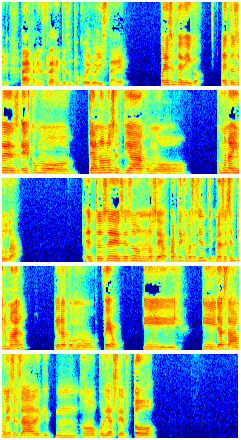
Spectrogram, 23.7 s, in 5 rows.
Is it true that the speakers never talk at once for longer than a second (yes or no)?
yes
